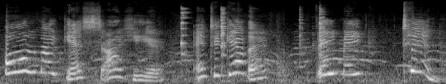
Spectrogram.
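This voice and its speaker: A cheerful, stalling old grandmother beetle for a storybook trickster tale. The voice is squeaky and extremely high. It leaps about in a sing-song way, over loud background noise. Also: huge pitch swings, slow pace, over a noisy crowd, heavily acted. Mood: bright, welcoming.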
